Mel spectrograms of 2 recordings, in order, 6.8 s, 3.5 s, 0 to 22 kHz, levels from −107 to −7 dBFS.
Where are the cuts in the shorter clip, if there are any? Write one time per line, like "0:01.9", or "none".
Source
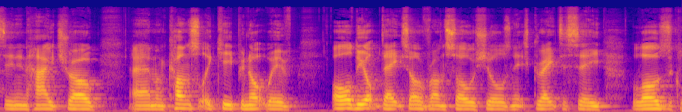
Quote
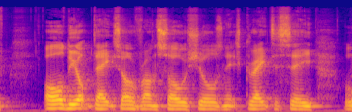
none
